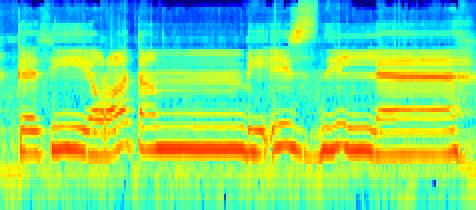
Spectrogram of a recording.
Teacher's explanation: تنوین کے بعد حرف با آ گیا ہے تو تنوین کو میم میں بدل دیں گے. اسے کہتے ہیں اقلاب کا قاعدہ.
